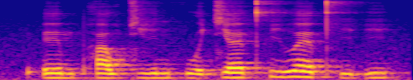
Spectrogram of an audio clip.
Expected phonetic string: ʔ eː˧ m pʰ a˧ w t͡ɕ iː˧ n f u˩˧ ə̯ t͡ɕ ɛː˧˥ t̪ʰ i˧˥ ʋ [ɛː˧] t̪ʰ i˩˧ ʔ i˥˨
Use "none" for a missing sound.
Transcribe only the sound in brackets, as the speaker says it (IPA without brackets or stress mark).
ɛː˧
